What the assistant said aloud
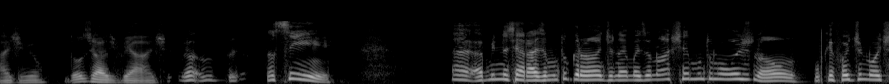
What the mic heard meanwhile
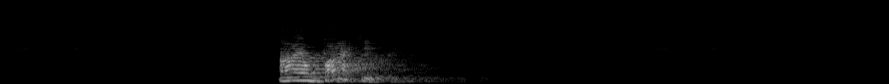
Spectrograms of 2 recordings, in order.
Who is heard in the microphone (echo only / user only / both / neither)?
user only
